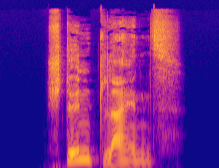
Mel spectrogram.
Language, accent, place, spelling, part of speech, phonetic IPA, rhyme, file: German, Germany, Berlin, Stündleins, noun, [ˈʃtʏntlaɪ̯ns], -ʏntlaɪ̯ns, De-Stündleins.ogg
- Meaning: genitive singular of Stündlein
